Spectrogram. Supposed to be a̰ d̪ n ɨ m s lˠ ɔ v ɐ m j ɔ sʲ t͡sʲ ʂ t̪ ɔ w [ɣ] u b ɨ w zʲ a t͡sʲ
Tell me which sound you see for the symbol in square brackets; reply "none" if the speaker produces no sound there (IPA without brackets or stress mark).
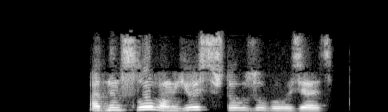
z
